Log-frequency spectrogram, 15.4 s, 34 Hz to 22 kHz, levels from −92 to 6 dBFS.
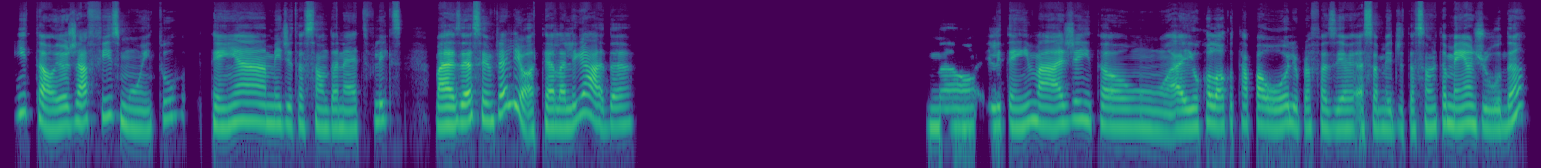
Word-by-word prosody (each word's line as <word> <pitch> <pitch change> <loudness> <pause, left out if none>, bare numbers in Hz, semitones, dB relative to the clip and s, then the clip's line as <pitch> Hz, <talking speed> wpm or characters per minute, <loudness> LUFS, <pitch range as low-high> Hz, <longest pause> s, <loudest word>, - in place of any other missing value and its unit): Então 280 - +1
eu 175 +2 0
já 195 +1 +4
fiz 250 +4 -3
muito, 175 +7 -7 0.3
tem 180 +2 0
a 210 -2 +4
meditação 180 -2 -3
da 165 0 -4
Netflix, 165 +6 -6 0.3
mas 180 +1 +8
é 200 +2 +8
sempre 220 +3 +1
ali, 380 +4 +2
ó, - - +3
tela 165 -2 +1
ligada. 180 - +1 2.9
Não, 170 0 -3
ele 175 +1 -4
tem 175 -1 -2
imagem, 190 +2 +2
então 165 -5 -4
aí, 155 +3 +2
eu 170 - -1
coloco 180 0 0
o - - -10
tapa 185 -1 -1
olho 170 +1 -2
pra 165 - -5
fazer 165 -1 -5 0.2
essa 160 +1 0
meditação 160 +1 -5
e - - -6
também 190 0 +2
ajuda, 175 - -2
175 Hz, 135 wpm, -25 LUFS, 165-195 Hz, 2.9 s, mas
